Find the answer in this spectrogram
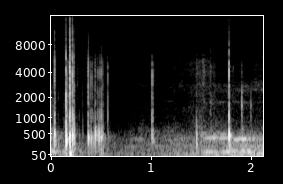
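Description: A few sharp clicks and knocks, most of them in the first half-second, then one about a second in and one near the end: handling noise from the camera being moved against the crown's window.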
